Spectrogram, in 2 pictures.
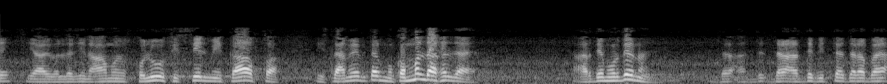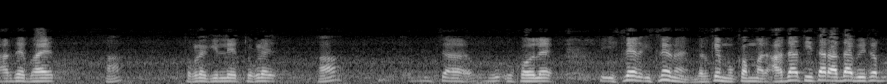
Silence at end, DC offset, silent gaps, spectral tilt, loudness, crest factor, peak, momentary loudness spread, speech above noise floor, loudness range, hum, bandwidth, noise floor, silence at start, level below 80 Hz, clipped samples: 0 s; 0.1%; none; -11 dB/octave; -18 LUFS; 16 dB; -2 dBFS; 22 LU; 21 dB; 7 LU; none; 5.8 kHz; -38 dBFS; 0 s; -50 dBFS; under 0.1%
